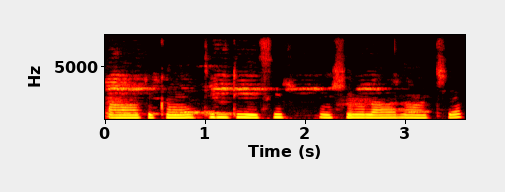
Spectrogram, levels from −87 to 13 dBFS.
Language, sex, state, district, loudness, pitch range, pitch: Bengali, female, West Bengal, Jhargram, -16 LUFS, 240-255 Hz, 245 Hz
